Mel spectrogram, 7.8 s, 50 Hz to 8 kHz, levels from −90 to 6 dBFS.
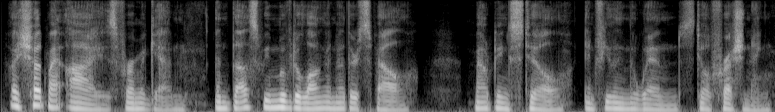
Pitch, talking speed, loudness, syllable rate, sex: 105 Hz, 160 wpm, -20 LUFS, 4.6 syllables/s, male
